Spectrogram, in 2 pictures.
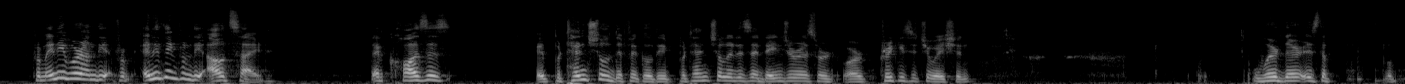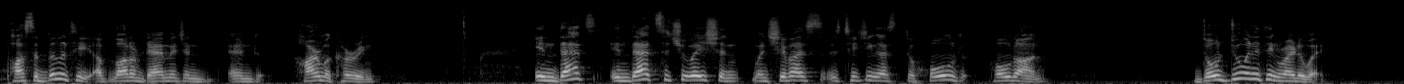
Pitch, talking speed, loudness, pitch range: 160 Hz, 120 wpm, -30 LUFS, 125-190 Hz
